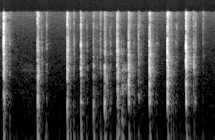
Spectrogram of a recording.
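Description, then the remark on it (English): Rapid, irregular clicking of keys on a computer keyboard as someone types in a password, a dozen or so sharp taps in quick bursts, fairly quiet, with no voices. “And y'all can hear me typing”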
